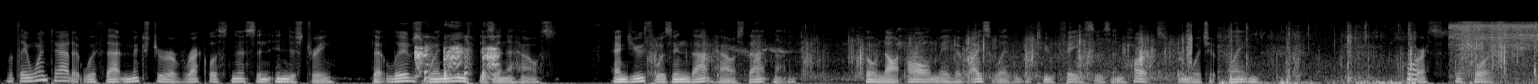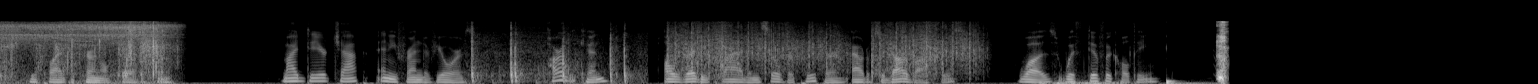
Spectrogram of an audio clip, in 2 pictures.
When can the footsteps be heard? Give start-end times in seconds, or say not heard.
5.9-17.2.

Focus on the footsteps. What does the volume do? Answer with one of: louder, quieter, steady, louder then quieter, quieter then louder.
louder.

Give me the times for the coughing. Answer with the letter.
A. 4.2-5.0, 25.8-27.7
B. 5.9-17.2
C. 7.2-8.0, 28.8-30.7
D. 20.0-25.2
A.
